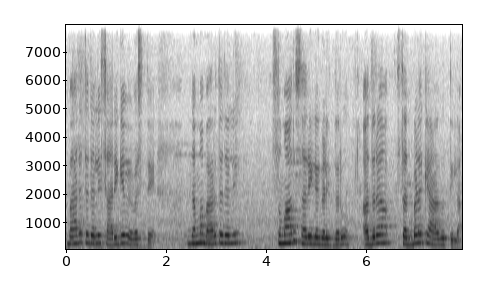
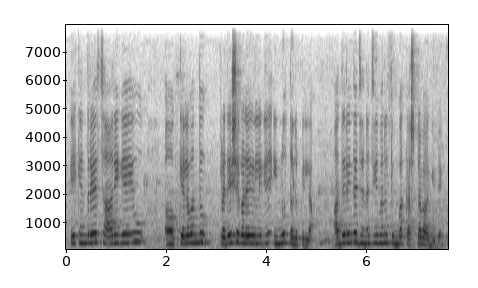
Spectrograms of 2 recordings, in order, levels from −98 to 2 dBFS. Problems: constant background noise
